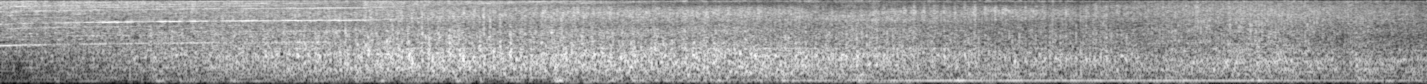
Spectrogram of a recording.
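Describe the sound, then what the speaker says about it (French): A helicopter hovers close by while lifting a statue, a loud steady rotor thrum and engine roar with a high turbine whine, continuous throughout. "l'hélicoptère, faut que ça approche très près de la statue."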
